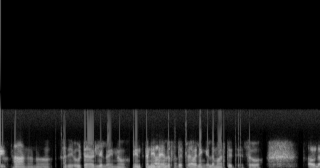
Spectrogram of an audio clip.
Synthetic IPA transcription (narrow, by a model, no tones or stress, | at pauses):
ɦaːnaːnuɐd̪ḛʔuːʈɐaːɡlilːɐinːuḭnninːɐɛlːɐfʰɔɾd̪ɐʈɾaːʋeliŋɡɛlːɐmaːɖt̪id̪ːḛsoː | ɦɐwd̪u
